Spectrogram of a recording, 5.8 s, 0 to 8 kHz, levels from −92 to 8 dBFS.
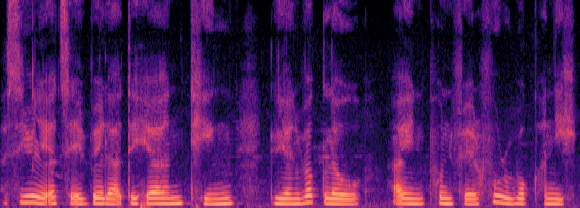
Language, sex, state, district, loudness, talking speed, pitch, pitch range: Mizo, female, Mizoram, Aizawl, -16 LUFS, 185 wpm, 205 Hz, 195-215 Hz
